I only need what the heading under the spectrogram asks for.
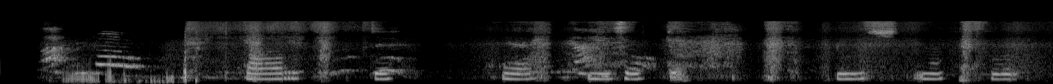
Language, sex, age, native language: Icelandic, female, 9, Icelandic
